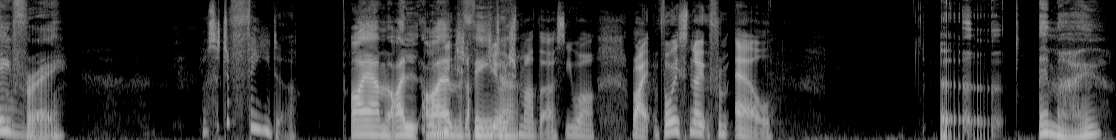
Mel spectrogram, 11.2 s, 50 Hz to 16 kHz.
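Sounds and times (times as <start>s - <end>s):
speech: 0.0s - 0.7s, 2.0s - 7.8s, 9.4s - 11.1s
faint breath: 0.8s - 2.0s, 6.0s - 6.3s, 7.8s - 8.6s
forced fake burp: 9.4s - 10.2s.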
